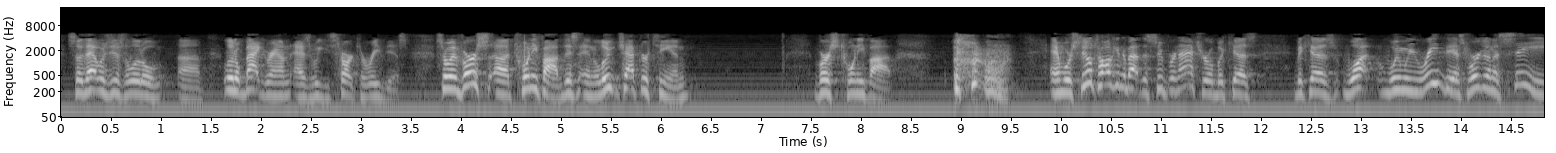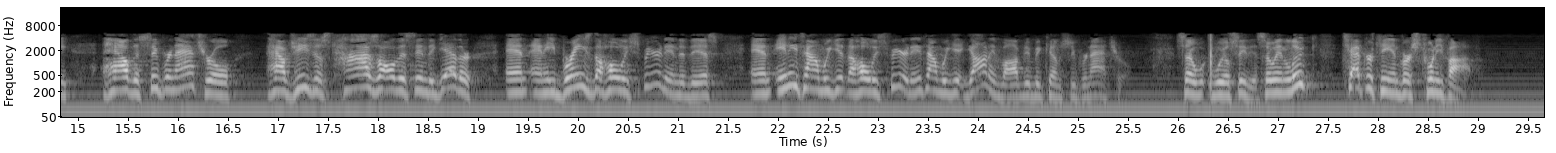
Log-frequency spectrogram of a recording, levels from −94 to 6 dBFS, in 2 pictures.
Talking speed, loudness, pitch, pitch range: 180 wpm, -24 LUFS, 190 Hz, 150-220 Hz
